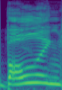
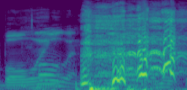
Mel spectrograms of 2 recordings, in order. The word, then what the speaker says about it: Bolin: And when we started, remember I couldn't say my name. I'd say bowling. Bolin. Sure, it's Bolin. I'm like, Bolin. so Bolin's coming. Bolin's, and they're like, it's Bolin.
